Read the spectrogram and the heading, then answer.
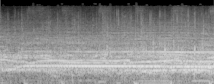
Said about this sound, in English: This was Father Berrigan. The room erupted with cheering and flurries of motion as students rushed to protect Berrigan from the FBI agents they were sure had infiltrated the event and would whisk Father Berrigan away.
